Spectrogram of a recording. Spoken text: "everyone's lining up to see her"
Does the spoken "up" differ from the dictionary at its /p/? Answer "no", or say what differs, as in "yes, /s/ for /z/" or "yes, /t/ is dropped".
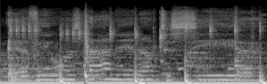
yes, /f/ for /p/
